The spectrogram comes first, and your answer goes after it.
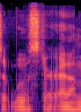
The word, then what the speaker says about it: Worcester: It's w o r c e s t e r and they pronounce it Wooster. Yeah, Wooster.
